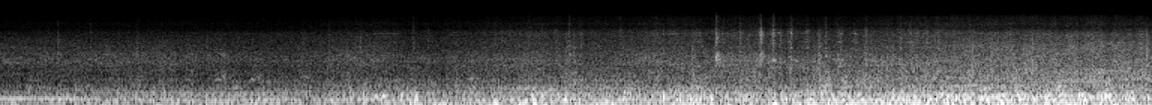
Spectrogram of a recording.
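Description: Jeep Wrangler JK engine pulling up a steep dirt hill under load, growing louder as it climbs, with a deepening rumble of tyres over dirt and a few sharp clicks about six seconds in.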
